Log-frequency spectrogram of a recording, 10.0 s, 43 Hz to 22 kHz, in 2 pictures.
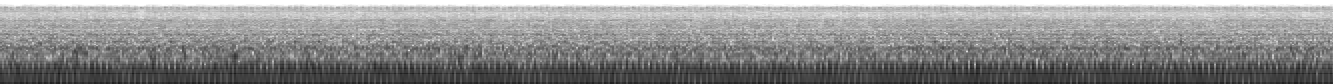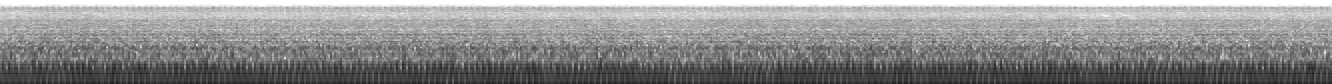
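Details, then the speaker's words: Freshly swapped 2016 4th-gen engine in a 2012 Prius V, just after first start, running in maintenance mode on jack stands before coolant air purge: a smooth, even low idle with a steady drone and no ticks, knocks or misfires; a normal idle. "here's my new engine running in my gravy five it's all done it's all hooked up it's running in maintenance mode"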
